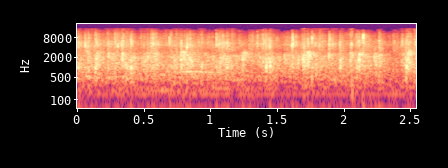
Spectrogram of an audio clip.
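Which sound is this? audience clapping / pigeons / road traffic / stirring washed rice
audience clapping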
